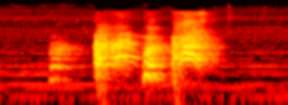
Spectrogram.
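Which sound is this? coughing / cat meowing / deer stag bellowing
coughing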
